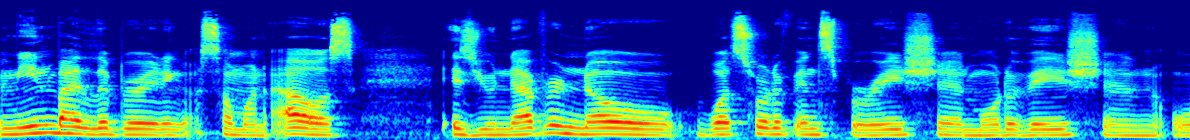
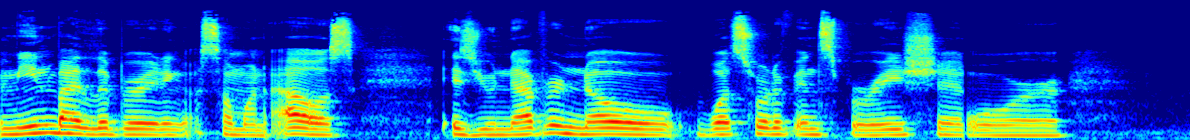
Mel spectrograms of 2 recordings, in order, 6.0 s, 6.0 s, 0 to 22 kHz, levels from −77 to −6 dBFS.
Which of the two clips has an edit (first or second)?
second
